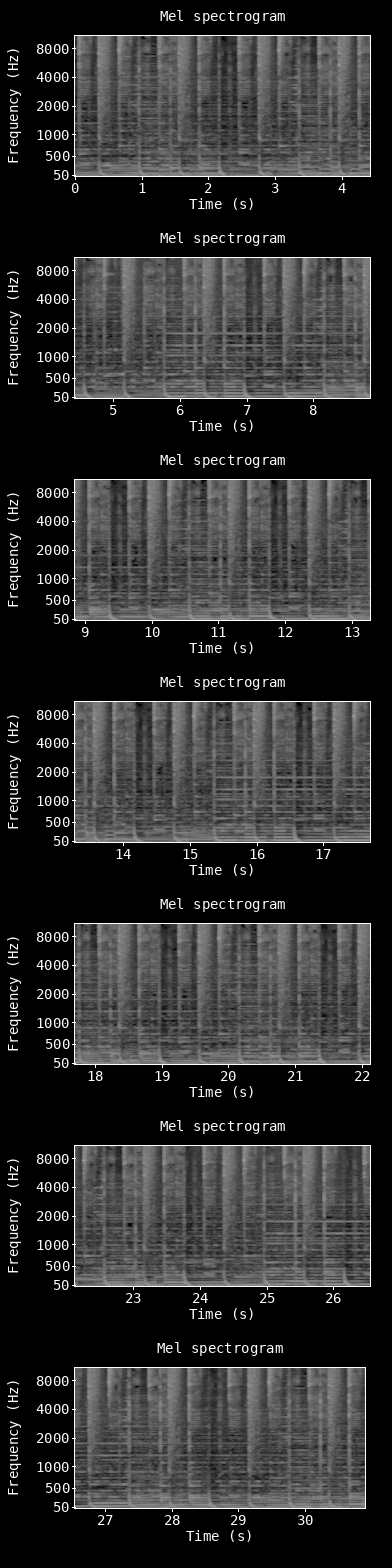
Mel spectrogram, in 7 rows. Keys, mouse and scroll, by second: 2.4 click, 4.0-5.2 drag, 5.1 1, 9.4 click, 13.1 click, 13.8-15.5 typing, 16.4 click, 17.7 scroll, 23.9 click, 24.3-27.0 typing, 28.3 click, 29.6 scroll, 30.3 1.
